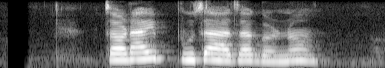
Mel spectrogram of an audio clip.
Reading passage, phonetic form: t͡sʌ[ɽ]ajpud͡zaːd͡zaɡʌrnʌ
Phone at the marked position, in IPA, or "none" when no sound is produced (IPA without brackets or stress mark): ɽ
